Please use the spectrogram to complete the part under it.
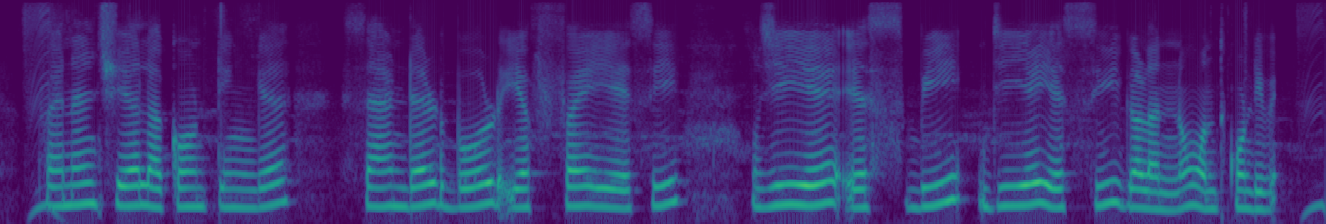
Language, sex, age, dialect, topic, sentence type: Kannada, female, 18-24, Mysore Kannada, banking, statement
